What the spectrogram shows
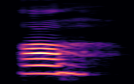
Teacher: جیسے یہاں پہ میں آپ کو کرتی ہوں کہ یہ دیکھیں، یہ ہم نے الف لگایا، حمزہ لگایا، اس کو زبر لگا دیں تو یہ حمزہ بن گیا، اس کو یہاں پہ اوپر سے یہ جزم دے دیں تو یہ یہاں پر بن گیا آہ، ٹھیک ہے۔ تو آہ میں آپ دیکھیں ہمس ہے، سانس آپ جو ہے وہ جاری رہے گی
